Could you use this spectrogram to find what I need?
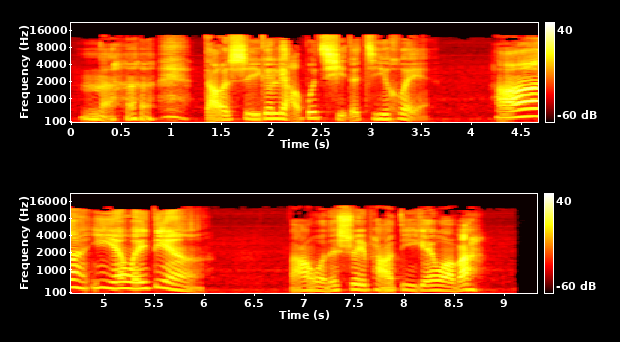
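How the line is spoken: Mocking drunkard. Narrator (Chinese): 酒徒带着嘲笑说

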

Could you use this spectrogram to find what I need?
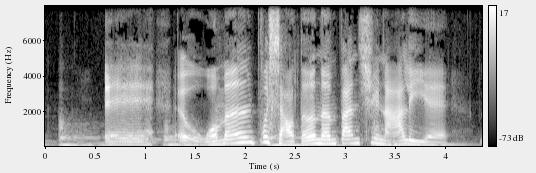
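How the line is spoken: Cheerful, giggling. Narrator (Chinese): 蚜虫们笑嘻嘻地说

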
